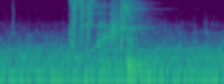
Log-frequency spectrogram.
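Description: A bright magical chime rings out as a treat pops into view.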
